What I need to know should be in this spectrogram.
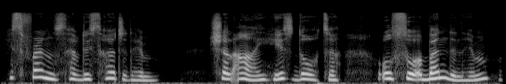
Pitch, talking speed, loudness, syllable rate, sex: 235 Hz, 140 wpm, -20 LUFS, 4.5 syllables/s, female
